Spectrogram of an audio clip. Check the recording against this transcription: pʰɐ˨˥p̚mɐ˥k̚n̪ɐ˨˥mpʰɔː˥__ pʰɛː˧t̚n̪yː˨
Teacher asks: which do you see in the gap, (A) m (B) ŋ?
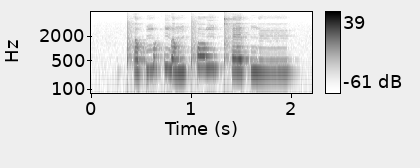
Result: B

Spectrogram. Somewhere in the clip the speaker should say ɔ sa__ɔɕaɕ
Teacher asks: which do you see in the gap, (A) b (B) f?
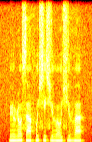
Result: B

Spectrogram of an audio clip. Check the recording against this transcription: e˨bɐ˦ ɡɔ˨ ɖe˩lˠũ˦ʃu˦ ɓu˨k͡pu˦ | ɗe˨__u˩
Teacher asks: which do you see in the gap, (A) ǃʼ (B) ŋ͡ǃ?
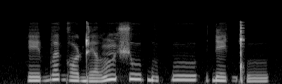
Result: A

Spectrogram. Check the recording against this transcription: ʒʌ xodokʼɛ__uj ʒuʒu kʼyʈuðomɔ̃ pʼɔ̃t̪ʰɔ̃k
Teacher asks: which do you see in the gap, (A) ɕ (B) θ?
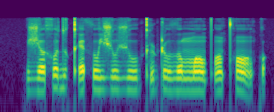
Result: B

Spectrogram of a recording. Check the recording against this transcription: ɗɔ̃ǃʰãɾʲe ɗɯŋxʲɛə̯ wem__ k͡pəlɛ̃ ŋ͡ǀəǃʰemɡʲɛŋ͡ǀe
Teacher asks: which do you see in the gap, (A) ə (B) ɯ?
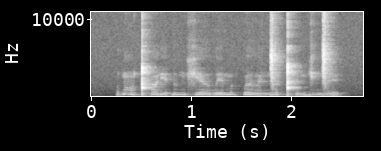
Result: A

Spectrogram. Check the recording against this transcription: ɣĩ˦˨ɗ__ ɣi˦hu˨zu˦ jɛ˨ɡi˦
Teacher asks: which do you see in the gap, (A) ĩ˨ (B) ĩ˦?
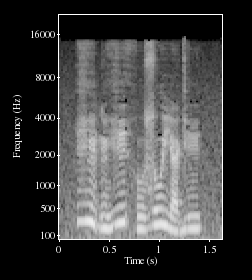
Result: A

